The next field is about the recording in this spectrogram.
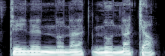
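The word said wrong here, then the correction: Kenen no Naka (犬猿の仲): Je l'ai raté. Attends, Kenen no Naka.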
